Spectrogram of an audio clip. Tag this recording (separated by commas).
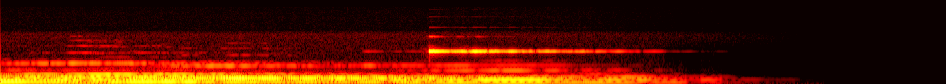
Music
